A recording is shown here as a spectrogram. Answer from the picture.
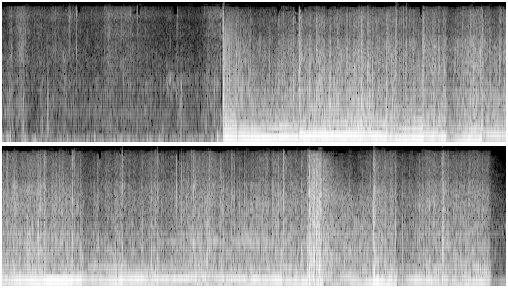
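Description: Electric arc on a high-voltage overhead power line. About two seconds in, a loud, deep, steady electric hum starts suddenly, with crackling and sharp snaps throughout and a loud crack near the end. This is the sound of a fault arc burning between the line's wires.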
